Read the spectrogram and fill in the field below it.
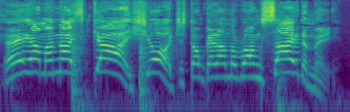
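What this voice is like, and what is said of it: Put-on New Jersey accent. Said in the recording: “What is that accent? ... It's a kind of weird. I think it's New Jersey.”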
